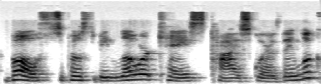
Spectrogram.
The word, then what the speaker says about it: chi-square: So the best way to, people often call it chi-square, but it is, how would I do this phonetically? K-Y, chi-square, okay?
